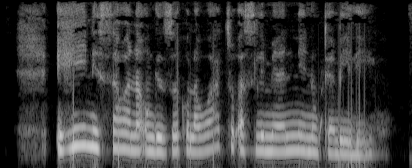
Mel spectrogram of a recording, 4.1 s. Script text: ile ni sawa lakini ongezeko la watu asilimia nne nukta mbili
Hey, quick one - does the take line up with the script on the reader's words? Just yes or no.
no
